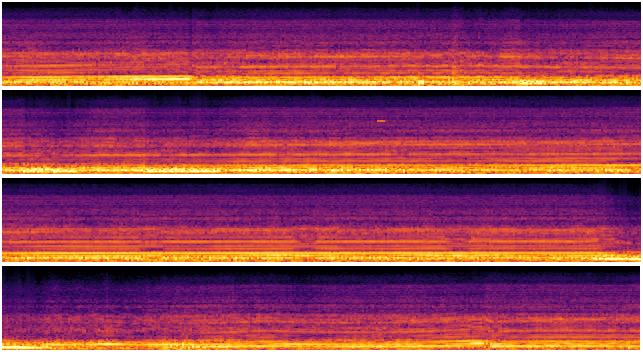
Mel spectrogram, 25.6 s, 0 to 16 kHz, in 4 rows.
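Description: A Williams FW46 Formula 1 car in the F1 2024 game at the Belgian Grand Prix, its engine droning loud and steady with a sustained high whine, then briefly dropping in pitch and climbing again as it shifts near the end.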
